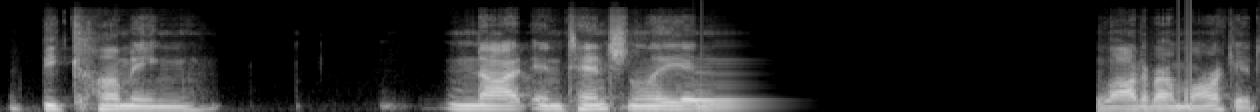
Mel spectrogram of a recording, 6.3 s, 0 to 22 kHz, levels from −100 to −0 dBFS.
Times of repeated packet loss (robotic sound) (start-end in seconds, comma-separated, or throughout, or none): 3.39-3.52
